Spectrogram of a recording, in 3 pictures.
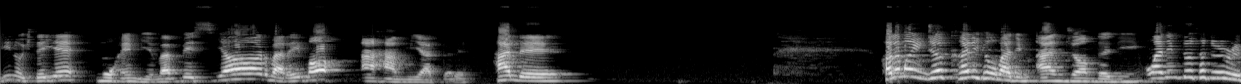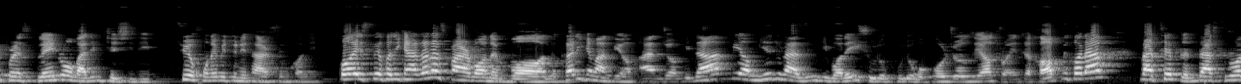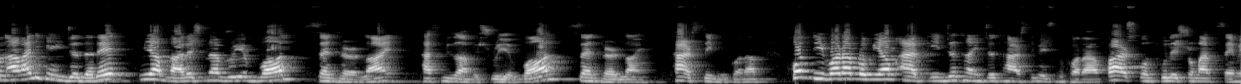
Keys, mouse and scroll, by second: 8.8-11.1 scroll up 1, 11.1 middle click, 14.3-15.2 typing, 24.9-26.6 scroll up 1, 29.1-33.0 drag, 34.2-35.0 scroll down 2, 34.6 middle click, 36.4 KP_3.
